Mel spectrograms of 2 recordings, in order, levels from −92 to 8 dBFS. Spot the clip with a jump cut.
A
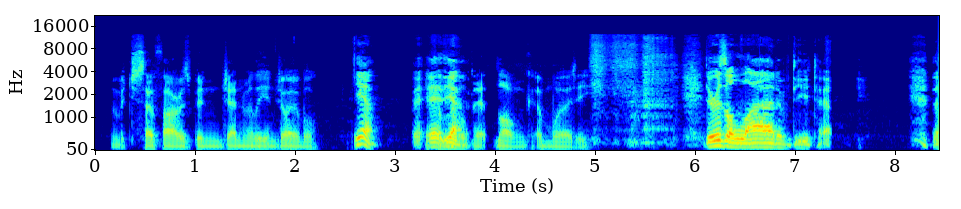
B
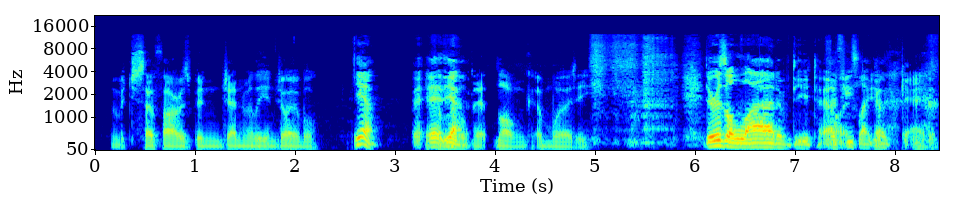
A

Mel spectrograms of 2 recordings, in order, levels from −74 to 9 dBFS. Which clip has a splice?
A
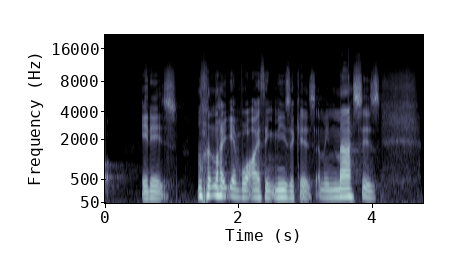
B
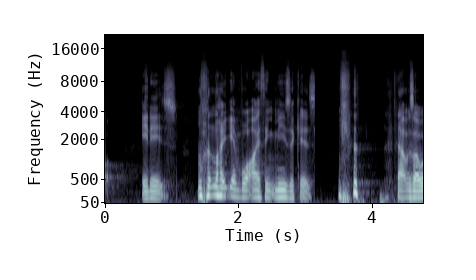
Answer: B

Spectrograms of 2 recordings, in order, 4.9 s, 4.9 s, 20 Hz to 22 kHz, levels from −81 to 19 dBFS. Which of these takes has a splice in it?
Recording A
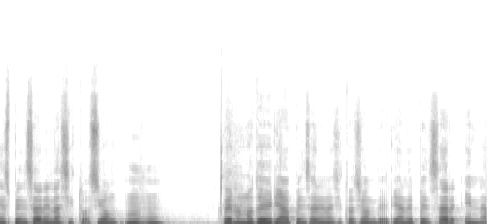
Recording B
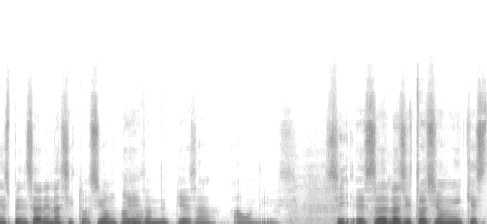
B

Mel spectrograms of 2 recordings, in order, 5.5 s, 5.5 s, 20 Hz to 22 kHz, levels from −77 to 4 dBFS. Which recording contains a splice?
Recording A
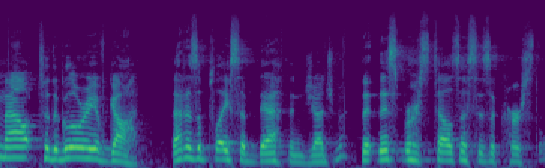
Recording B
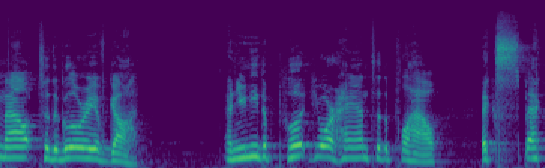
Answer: A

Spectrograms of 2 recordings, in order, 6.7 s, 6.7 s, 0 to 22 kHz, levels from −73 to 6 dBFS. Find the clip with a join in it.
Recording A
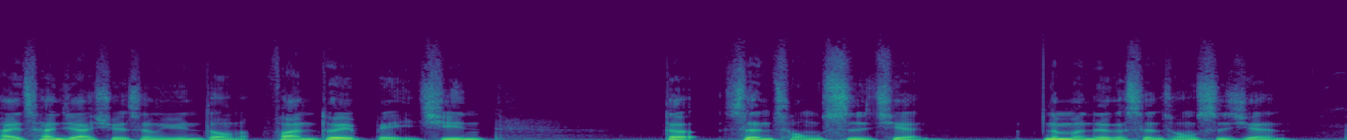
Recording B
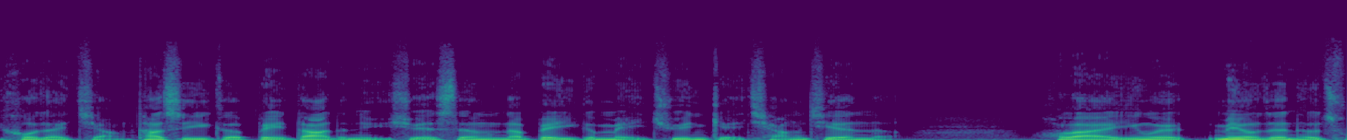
A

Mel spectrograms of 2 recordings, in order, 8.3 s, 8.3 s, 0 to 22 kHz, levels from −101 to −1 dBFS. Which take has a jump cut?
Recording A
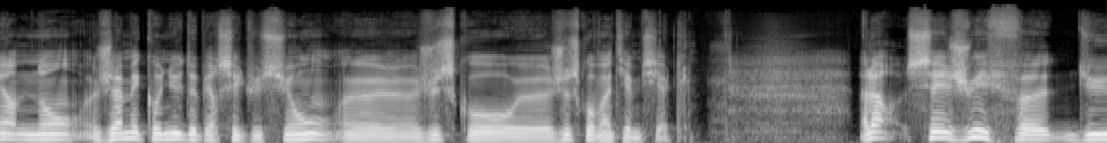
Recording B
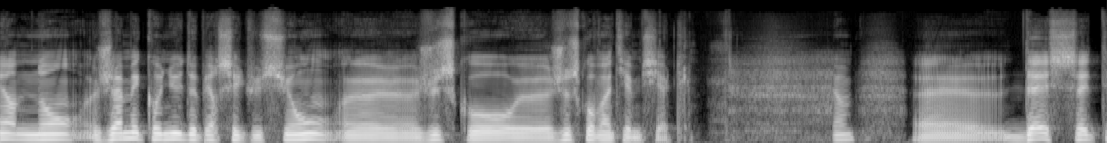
B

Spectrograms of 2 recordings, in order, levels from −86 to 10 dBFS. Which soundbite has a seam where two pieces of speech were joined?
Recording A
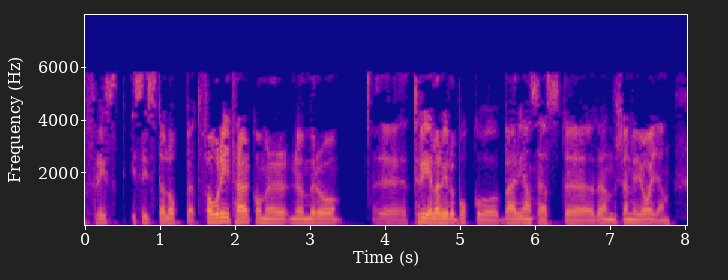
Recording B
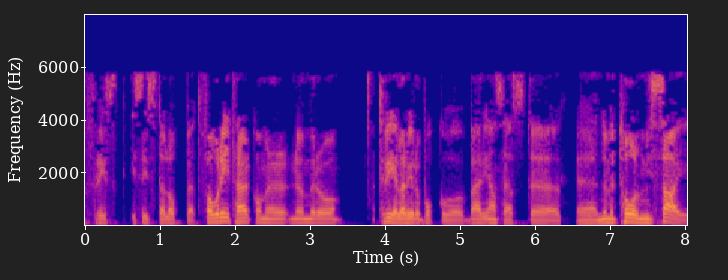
B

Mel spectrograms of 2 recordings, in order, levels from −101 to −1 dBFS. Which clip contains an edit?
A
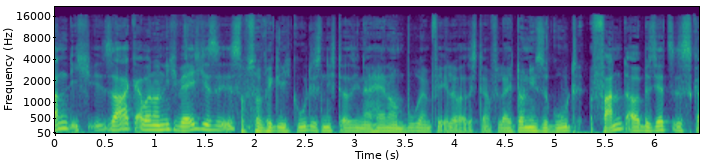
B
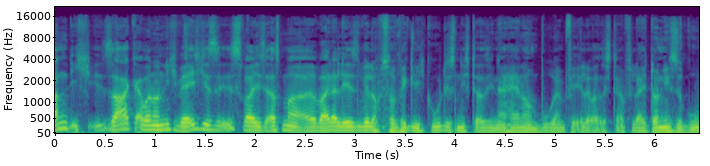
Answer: A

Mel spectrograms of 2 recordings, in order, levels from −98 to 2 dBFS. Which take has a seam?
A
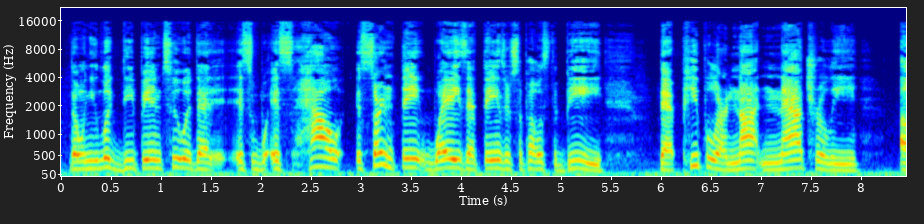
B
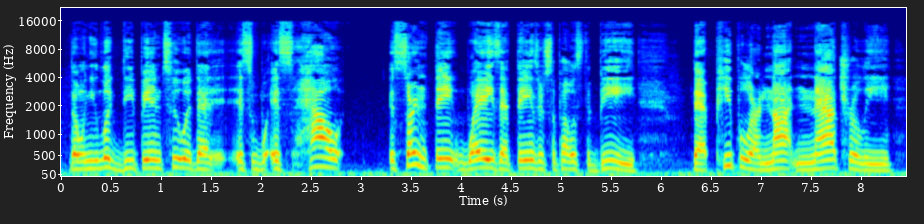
A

